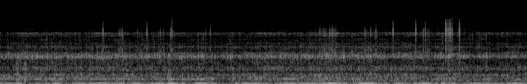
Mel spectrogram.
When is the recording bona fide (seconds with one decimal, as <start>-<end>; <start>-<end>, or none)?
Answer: 0.0-5.3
